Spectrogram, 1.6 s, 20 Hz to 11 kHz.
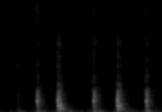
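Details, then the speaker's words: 1981 Ford Courier after banjo steering wheel swap: sharp, dry clicks about three a second as the horn is pressed, horn relay clicking, which didn't work before; horn itself not yet confirmed working. "hear the relay clicking that it wasn't working before so i can go chase it down and figure out my um um whether or not my horn's working"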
